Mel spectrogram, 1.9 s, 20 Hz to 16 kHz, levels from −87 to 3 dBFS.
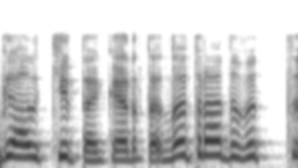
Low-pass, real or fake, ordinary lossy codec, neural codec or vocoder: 7.2 kHz; fake; AAC, 96 kbps; codec, 16 kHz, 8 kbps, FunCodec, trained on LibriTTS, 25 frames a second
